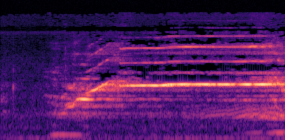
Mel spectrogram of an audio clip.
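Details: Bull elk bugle from Banff, Alberta, Canada, during the autumn rut in September, announcing readiness to fight for his females; a whistle sliding upward then held as a pure steady high tone.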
